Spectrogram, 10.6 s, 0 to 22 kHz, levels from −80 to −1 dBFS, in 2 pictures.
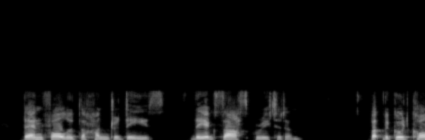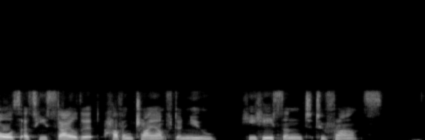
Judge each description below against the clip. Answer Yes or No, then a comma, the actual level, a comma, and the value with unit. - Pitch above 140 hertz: Yes, high, 190 Hz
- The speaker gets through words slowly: Yes, slow, 130 wpm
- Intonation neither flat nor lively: Yes, average, 3.0 semitones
